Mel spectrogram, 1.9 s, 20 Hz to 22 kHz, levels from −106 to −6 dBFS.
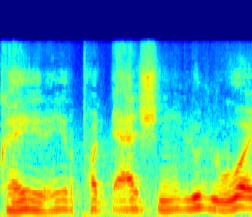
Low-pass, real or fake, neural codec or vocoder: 10.8 kHz; fake; codec, 16 kHz in and 24 kHz out, 0.8 kbps, FocalCodec, streaming, 65536 codes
